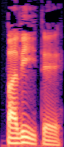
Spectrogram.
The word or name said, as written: palite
